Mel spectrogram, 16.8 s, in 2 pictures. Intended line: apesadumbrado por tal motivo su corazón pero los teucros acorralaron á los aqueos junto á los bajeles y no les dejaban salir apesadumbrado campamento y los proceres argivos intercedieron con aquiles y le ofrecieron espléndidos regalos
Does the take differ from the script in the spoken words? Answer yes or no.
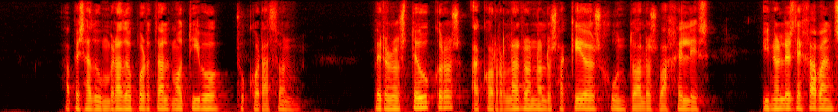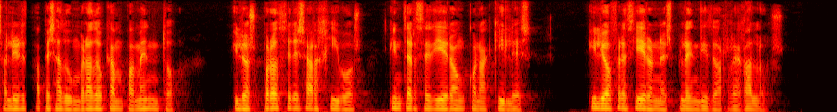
no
